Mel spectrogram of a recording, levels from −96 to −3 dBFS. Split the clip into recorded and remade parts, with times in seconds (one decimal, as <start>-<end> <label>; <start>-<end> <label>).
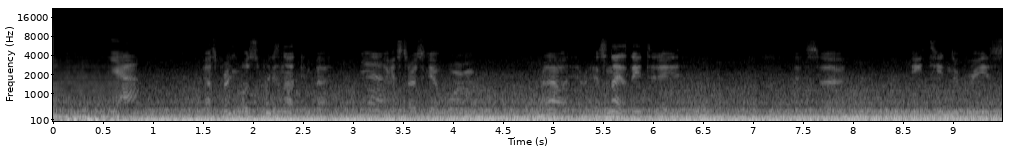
0.0-0.7 remade; 0.7-9.5 recorded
